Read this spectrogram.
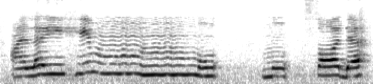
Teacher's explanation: Hukumnya idgham mutamasyilain atau disebut juga idgham mimi karena huruf mim bertemu mim. Idgham mimi. Bacanya kita dengung sampai 3 harakat.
